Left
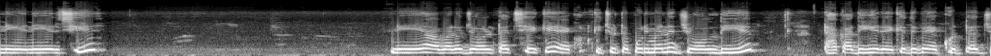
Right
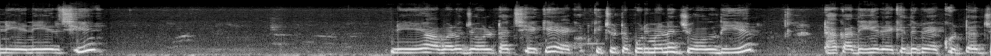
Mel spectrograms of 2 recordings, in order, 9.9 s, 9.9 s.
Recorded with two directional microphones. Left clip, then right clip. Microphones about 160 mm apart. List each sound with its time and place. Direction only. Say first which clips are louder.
0.0 s a woman's voice: left 8 dB; 20° left (ahead or behind)
3.9 s a woman's voice: left 9 dB; 20° left (ahead or behind)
